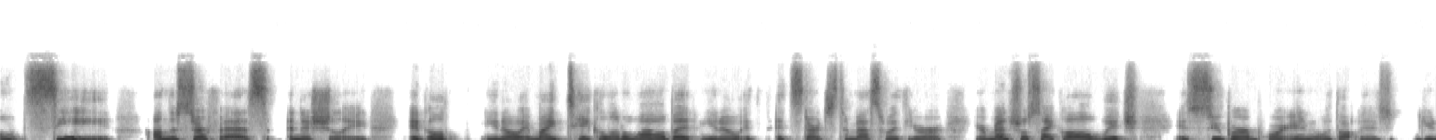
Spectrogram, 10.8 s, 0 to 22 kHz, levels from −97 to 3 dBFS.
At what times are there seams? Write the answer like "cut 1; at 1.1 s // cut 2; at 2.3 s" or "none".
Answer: none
